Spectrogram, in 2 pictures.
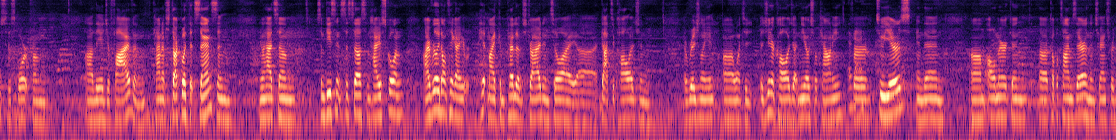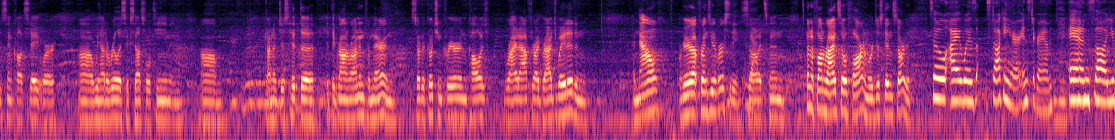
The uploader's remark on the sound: This week we recorded at Cocoa Dolce in downtown Wichita.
